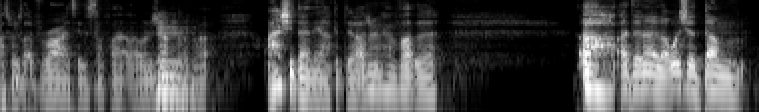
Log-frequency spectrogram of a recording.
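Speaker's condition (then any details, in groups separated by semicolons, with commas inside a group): No condition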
